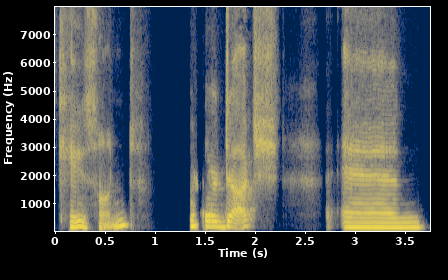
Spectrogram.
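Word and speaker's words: Keeshond: But in case there are any dog breeders listening, it's pronounced Quesund.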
